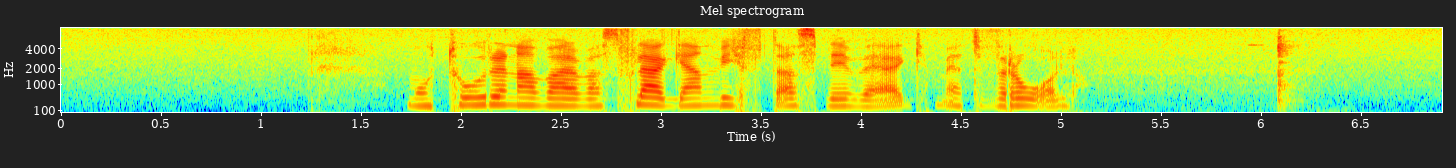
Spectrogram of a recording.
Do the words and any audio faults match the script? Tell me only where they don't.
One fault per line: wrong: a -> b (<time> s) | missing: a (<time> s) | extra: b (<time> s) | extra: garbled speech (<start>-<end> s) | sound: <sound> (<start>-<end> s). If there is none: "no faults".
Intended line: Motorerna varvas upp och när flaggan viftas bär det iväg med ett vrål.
missing: upp och när (2.8 s)
missing: bär (3.8 s)
sound: thud (5.9-6.3 s)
